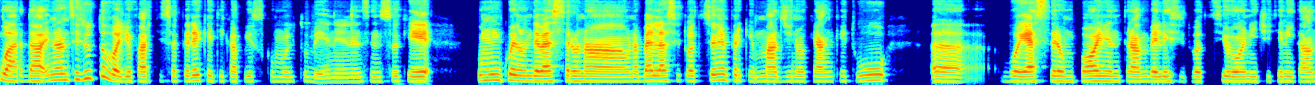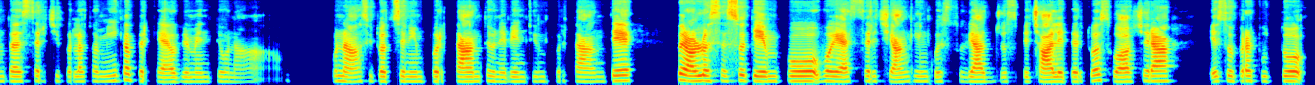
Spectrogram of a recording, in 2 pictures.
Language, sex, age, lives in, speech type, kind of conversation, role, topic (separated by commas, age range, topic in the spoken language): Italian, female, 20-24, Italy, conversation, advice, advisor, Come posso dire di no a un amico che mi fa una richiesta importante?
